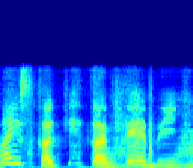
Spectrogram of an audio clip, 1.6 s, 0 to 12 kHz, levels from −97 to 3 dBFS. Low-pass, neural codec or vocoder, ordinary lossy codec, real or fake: 7.2 kHz; codec, 16 kHz, about 1 kbps, DyCAST, with the encoder's durations; MP3, 96 kbps; fake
